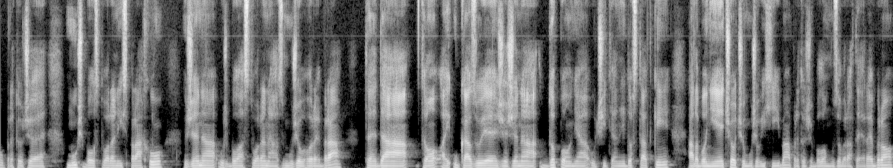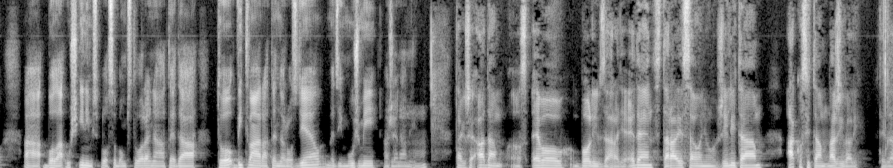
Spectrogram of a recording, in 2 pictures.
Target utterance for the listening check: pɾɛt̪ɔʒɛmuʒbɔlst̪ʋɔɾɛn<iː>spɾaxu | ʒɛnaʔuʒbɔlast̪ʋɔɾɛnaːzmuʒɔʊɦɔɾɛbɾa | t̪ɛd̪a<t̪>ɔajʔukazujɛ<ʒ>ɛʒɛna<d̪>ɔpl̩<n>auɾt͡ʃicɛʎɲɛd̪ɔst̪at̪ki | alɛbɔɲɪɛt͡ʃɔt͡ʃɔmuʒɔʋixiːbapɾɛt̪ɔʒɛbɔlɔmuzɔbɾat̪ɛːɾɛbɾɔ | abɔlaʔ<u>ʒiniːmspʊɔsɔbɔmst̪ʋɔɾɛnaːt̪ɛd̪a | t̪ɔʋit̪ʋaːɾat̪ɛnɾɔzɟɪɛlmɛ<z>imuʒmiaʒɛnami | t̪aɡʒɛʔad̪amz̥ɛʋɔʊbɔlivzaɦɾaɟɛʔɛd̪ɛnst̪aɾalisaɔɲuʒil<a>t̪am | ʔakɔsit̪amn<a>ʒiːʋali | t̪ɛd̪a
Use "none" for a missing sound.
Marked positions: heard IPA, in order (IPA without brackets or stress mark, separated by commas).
iː, t̪, ʒ, d̪, ɲ, u, d͡z, i, a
